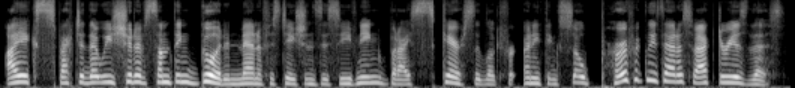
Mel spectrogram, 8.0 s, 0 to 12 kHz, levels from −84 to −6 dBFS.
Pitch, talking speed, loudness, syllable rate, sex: 210 Hz, 175 wpm, -23 LUFS, 5.8 syllables/s, female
